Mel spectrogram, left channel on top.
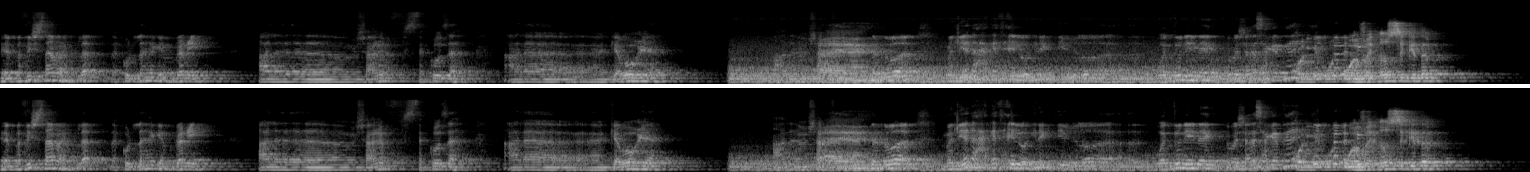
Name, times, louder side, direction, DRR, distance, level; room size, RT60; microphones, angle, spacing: voice 1, 0.0-2.0 2.6-6.6 7.7-13.7, right 1 dB, 35° right, 3 dB, 0.9 m, -28 dB
sound 1, 7.3-12.7, left 5 dB, 50° left, 0.3 m, -30 dB
voice 2, 8.2-8.9 12.9-14.3, equal, 10° left, 0 dB, 1.3 m, -24 dB
9.0 x 6.7 x 4.6 m, 0.98 s
head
